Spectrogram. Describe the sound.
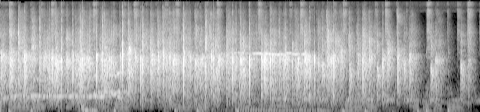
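An audience applauds a small live concert in the TSF Jazz studios in Paris, in a dense, steady wash of many hands clapping, with a faint low hum and a few voices mixed in, sustained for several seconds before thinning out at the end.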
